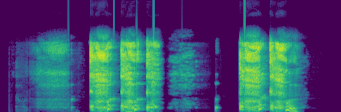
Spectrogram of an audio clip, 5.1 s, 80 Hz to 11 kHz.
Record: {"cough_length": "5.1 s", "cough_amplitude": 32768, "cough_signal_mean_std_ratio": 0.5, "survey_phase": "beta (2021-08-13 to 2022-03-07)", "age": "18-44", "gender": "Female", "wearing_mask": "No", "symptom_cough_any": true, "symptom_runny_or_blocked_nose": true, "symptom_shortness_of_breath": true, "symptom_fatigue": true, "symptom_headache": true, "symptom_change_to_sense_of_smell_or_taste": true, "symptom_loss_of_taste": true, "symptom_onset": "4 days", "smoker_status": "Ex-smoker", "respiratory_condition_asthma": false, "respiratory_condition_other": false, "recruitment_source": "Test and Trace", "submission_delay": "3 days", "covid_test_result": "Positive", "covid_test_method": "RT-qPCR", "covid_ct_value": 15.9, "covid_ct_gene": "ORF1ab gene", "covid_ct_mean": 16.1, "covid_viral_load": "5300000 copies/ml", "covid_viral_load_category": "High viral load (>1M copies/ml)"}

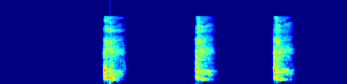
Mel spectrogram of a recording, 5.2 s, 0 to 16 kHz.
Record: {"three_cough_length": "5.2 s", "three_cough_amplitude": 31315, "three_cough_signal_mean_std_ratio": 0.28, "survey_phase": "beta (2021-08-13 to 2022-03-07)", "age": "45-64", "gender": "Female", "wearing_mask": "Yes", "symptom_cough_any": true, "symptom_runny_or_blocked_nose": true, "symptom_sore_throat": true, "smoker_status": "Ex-smoker", "respiratory_condition_asthma": false, "respiratory_condition_other": false, "recruitment_source": "Test and Trace", "submission_delay": "2 days", "covid_test_result": "Positive", "covid_test_method": "LFT"}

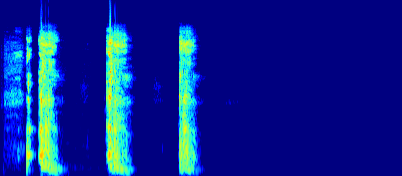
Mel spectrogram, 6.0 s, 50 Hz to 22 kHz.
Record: {"three_cough_length": "6.0 s", "three_cough_amplitude": 32768, "three_cough_signal_mean_std_ratio": 0.29, "survey_phase": "beta (2021-08-13 to 2022-03-07)", "age": "65+", "gender": "Male", "wearing_mask": "No", "symptom_none": true, "smoker_status": "Never smoked", "respiratory_condition_asthma": false, "respiratory_condition_other": false, "recruitment_source": "REACT", "submission_delay": "3 days", "covid_test_result": "Negative", "covid_test_method": "RT-qPCR", "influenza_a_test_result": "Negative", "influenza_b_test_result": "Negative"}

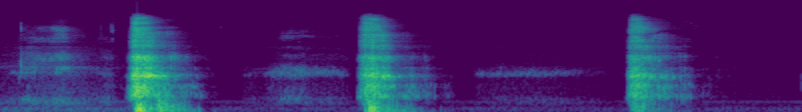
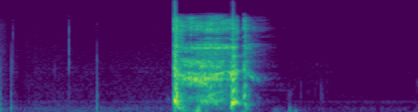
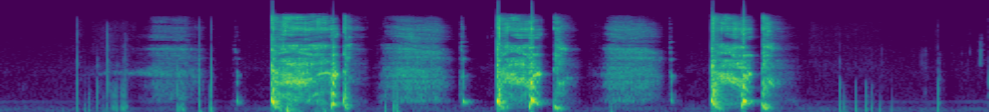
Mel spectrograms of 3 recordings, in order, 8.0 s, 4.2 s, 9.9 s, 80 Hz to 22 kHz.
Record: {"exhalation_length": "8.0 s", "exhalation_amplitude": 26541, "exhalation_signal_mean_std_ratio": 0.26, "cough_length": "4.2 s", "cough_amplitude": 32768, "cough_signal_mean_std_ratio": 0.27, "three_cough_length": "9.9 s", "three_cough_amplitude": 32768, "three_cough_signal_mean_std_ratio": 0.3, "survey_phase": "beta (2021-08-13 to 2022-03-07)", "age": "18-44", "gender": "Female", "wearing_mask": "No", "symptom_cough_any": true, "symptom_runny_or_blocked_nose": true, "symptom_sore_throat": true, "symptom_fatigue": true, "symptom_fever_high_temperature": true, "symptom_headache": true, "symptom_onset": "4 days", "smoker_status": "Never smoked", "respiratory_condition_asthma": false, "respiratory_condition_other": false, "recruitment_source": "Test and Trace", "submission_delay": "2 days", "covid_test_result": "Positive", "covid_test_method": "RT-qPCR", "covid_ct_value": 19.5, "covid_ct_gene": "ORF1ab gene", "covid_ct_mean": 19.9, "covid_viral_load": "300000 copies/ml", "covid_viral_load_category": "Low viral load (10K-1M copies/ml)"}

